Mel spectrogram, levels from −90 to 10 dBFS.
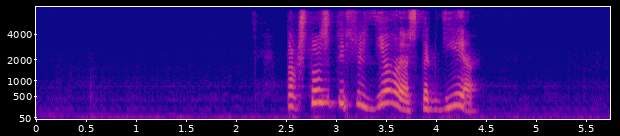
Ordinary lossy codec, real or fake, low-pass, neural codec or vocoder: none; fake; 7.2 kHz; codec, 16 kHz in and 24 kHz out, 0.6 kbps, FireRedTTS-2 codec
